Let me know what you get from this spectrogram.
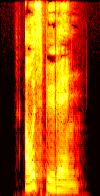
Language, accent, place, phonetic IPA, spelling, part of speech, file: German, Germany, Berlin, [ˈaʊ̯sˌbyːɡl̩n], ausbügeln, verb, De-ausbügeln.ogg
- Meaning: to iron out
